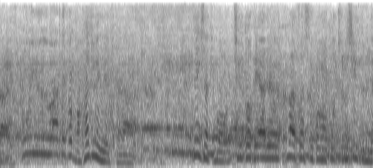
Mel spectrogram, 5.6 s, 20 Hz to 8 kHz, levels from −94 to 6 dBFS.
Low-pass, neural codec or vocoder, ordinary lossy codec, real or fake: 7.2 kHz; codec, 16 kHz, 4 kbps, FreqCodec, smaller model; AAC, 48 kbps; fake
